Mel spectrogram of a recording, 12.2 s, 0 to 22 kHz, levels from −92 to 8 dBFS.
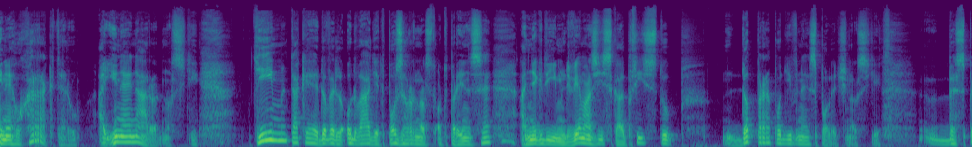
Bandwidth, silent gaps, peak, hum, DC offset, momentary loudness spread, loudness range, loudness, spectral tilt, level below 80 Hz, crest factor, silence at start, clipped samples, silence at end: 17.5 kHz; none; -6 dBFS; none; under 0.1%; 17 LU; 6 LU; -26 LUFS; -5.5 dB/octave; -50 dBFS; 18 dB; 0 s; under 0.1%; 0 s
